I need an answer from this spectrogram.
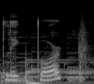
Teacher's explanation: Kecuali dalam bahasa Inggris, misalnya kata blackboard tidak memperlihatkan asimilasi di antara black dan board. Fonem K dari black tidak menjadi fonem G akibat kebersuaraan fonem B yang berikutnya. Dan fonem B tersebut tidak menjadi fonem P akibat ketakbersuaraan fonem K yang mendahuluinya.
